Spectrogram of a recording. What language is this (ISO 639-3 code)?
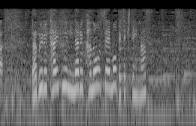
jpn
